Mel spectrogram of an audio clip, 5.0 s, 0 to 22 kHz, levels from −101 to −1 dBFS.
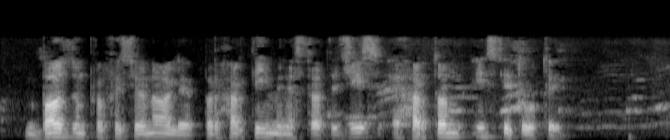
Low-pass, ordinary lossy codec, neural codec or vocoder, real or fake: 7.2 kHz; MP3, 48 kbps; none; real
